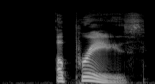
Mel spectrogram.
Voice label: "appraise", English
